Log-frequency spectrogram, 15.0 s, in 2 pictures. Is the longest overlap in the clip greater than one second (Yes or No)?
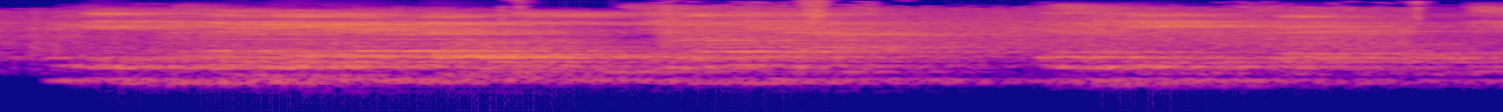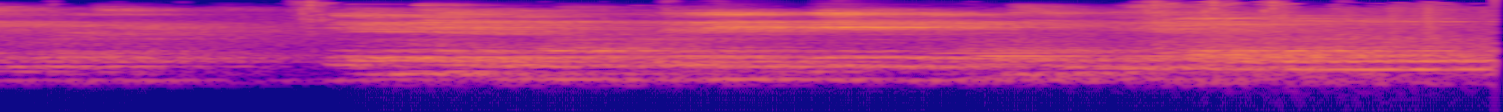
Yes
